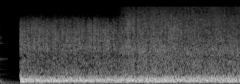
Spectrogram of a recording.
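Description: rocket launch roar

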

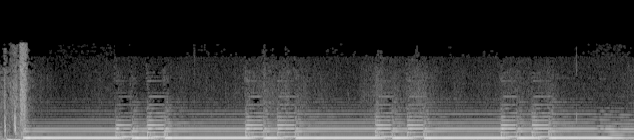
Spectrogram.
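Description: italian ambulance siren

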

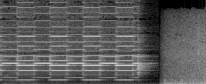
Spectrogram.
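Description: fire alarm going off

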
